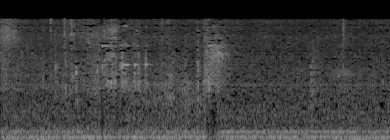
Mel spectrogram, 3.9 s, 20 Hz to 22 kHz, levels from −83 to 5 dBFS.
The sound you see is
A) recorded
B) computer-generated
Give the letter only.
B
